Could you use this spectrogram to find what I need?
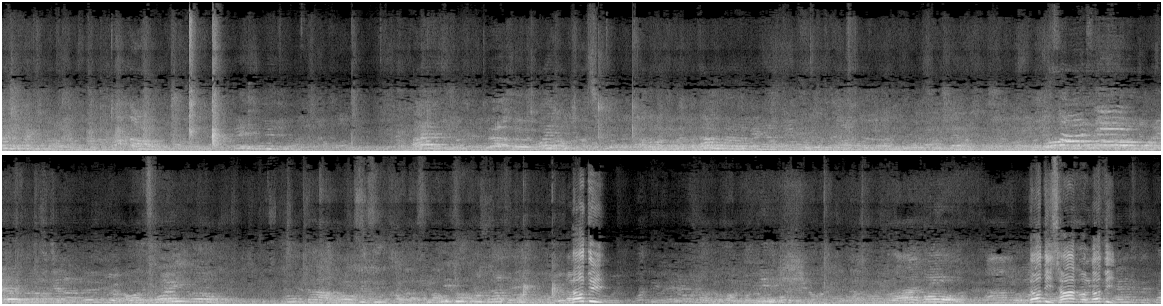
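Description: Men talk and shout over one another nearby in a large, echoing hall.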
